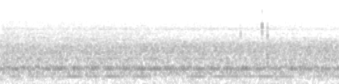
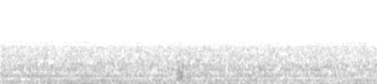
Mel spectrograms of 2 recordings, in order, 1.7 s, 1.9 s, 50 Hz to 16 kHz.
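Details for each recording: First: Dell R610 server at no load: loud, steady rushing fan whir with two fixed tones, about 74 dB at the front. Failing ambient temperature sensor reads 40C in a 23-25C room, driving fans high; fix is replacing the front I/O board. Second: Dell PowerEdge R610 server at no load after replacing the front I/O board with its failing ambient temperature sensor (had read 40°C falsely): quiet steady fan whir, about 60 dB versus 74 dB before, normal low speed.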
